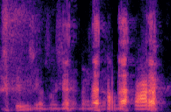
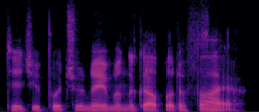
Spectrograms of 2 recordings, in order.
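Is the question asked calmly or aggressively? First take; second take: aggressively; calmly. First: The question is asked aggressively and forcefully. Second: The question is asked calmly and quietly.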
